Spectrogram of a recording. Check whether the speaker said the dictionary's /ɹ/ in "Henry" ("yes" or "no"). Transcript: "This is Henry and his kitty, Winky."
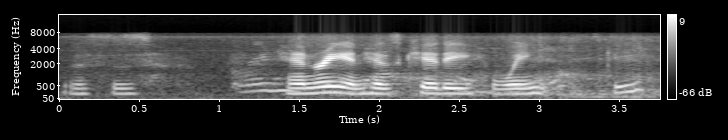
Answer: yes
